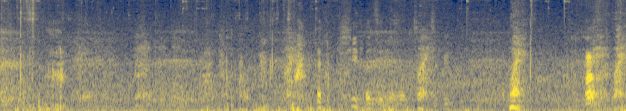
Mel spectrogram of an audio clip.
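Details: Female Rottweiler learning protection work at her second club training session, letting out two short, forceful barks near the end after a stretch of quieter sounds, while a handler talks and praises her.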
